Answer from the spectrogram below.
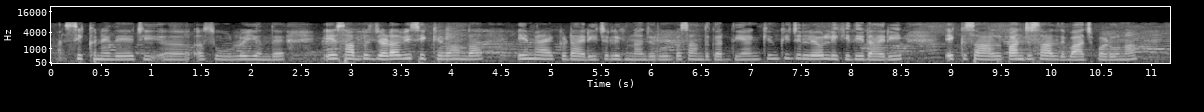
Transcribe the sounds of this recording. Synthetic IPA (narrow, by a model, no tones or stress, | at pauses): sɪkʰneːd̪eːt͡ʃiəsuːlɦoːiːɦʊ̃nd̪ɛː | eːsəbd͡ʒeːɽaːʋiːsɪkʰːeːd̪aːɦʊ̃nd̪aːeːmɛ̃ːɪkɖaːɪɾiːt͡ʃəlɪkʰnaːzəɾuːɾpəsənd̪kəɾd̪iːãːkjõːkɪd͡ʒɪlːeːoːlɪkʰiːd̪iːɖaːɪɾiː | ɪksaːlpə̃ɲd͡ʒsaːld̪eːbaːd͡ʒpəɽoːnaː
